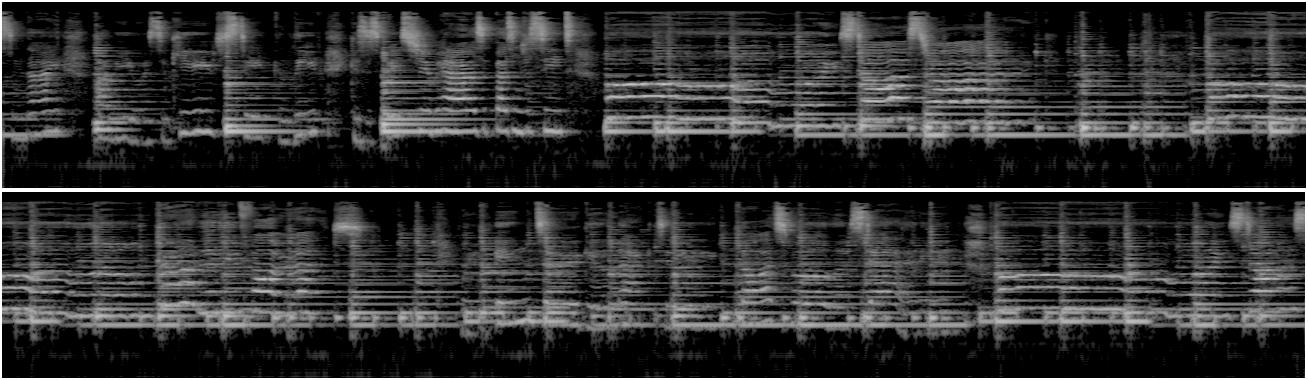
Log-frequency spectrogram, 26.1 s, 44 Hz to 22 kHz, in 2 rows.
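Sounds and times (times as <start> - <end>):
ukulele strumming chords: 0.0 - 3.2, 3.8 - 5.2, 6.0 - 26.0
woman singing wordless melody: 0.0 - 26.0.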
